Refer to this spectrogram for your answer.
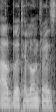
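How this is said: The name is said in a Spanish accent.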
